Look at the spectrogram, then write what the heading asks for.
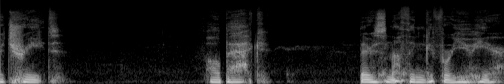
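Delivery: woman's voice, whispering. Voicing a voice the party members hear: woman whispering. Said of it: "the voice of a woman whispering to you".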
